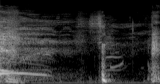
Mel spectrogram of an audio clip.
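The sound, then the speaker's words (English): A breathy vocal sound: a sharp intake of breath followed by two short, rough cough bursts, with no talking. “That was a cough.”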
